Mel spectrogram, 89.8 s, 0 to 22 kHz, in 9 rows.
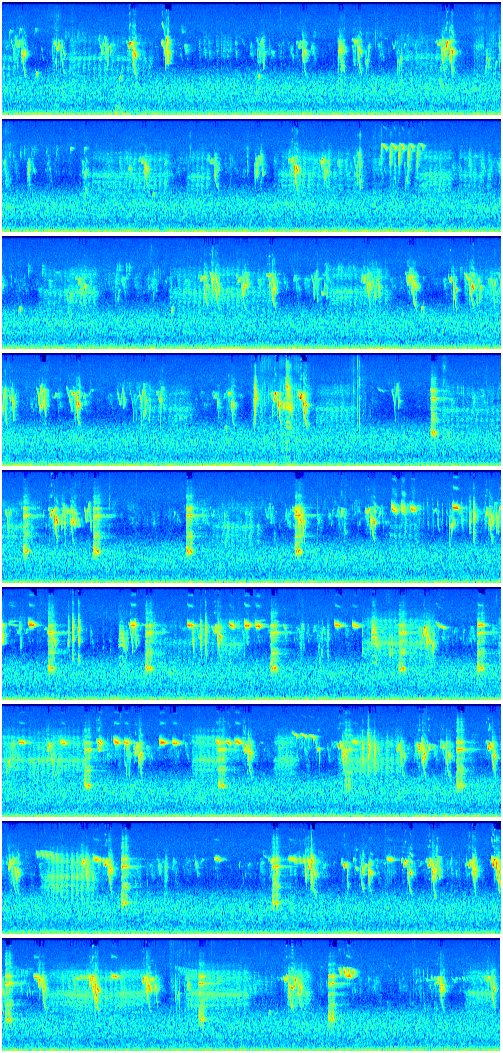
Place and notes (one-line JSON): {"title": "Visitor Centre, Cliff Ln, Bridlington, UK - tree sparrow soundscape ...", "date": "2019-12-13 07:50:00", "description": "tree sparrow soundscape ... SASS ... flock of birds in bushes near the reception area of RSPB Bempton Cliffs ... upto 40 birds at any one time ... bird calls from ... jackdaw ... blackbird ... crow ... herring gull ... goldfinch ... robin ... blue tit ... magpie ... pheasant ... dunnock ... pied wagtail ...", "latitude": "54.15", "longitude": "-0.17", "altitude": "92", "timezone": "Europe/London"}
